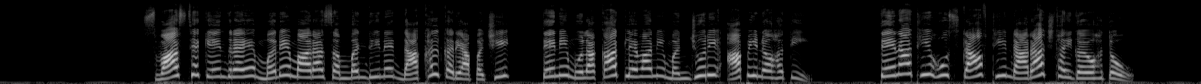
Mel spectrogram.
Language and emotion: Gujarati, angry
